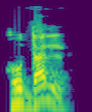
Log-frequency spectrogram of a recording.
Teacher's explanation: تو اس میں غنہ ہم نہیں کریں گے کیونکہ تنوین کے بعد لام موجود ہے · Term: ادغام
